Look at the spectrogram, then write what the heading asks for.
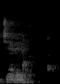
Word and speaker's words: Geril: Pakai J atau G? G. Ya. Geril. Tapi bacanya Geril.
